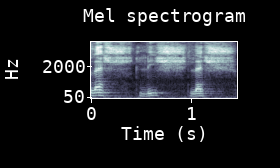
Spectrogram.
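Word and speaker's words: leche: A lesh, that's pronounced lesh of brawn, spiced with cinnamon, cloves, sugar, and almond milk.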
